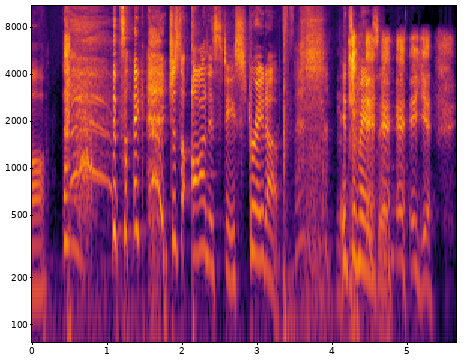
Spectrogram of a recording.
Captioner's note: laugh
